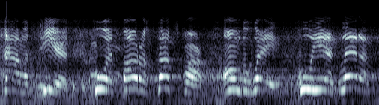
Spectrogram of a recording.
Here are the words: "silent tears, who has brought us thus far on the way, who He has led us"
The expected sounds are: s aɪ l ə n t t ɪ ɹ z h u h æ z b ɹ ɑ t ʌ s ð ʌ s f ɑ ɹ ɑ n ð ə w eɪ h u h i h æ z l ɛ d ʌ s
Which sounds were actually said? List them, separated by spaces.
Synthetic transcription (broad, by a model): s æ l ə n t t ɪ ɹ z h u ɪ z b ɑ t ʌ s ð ʌ s f ɑ ɹ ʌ n ð ə w eɪ h u h i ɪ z l ɛ d ʌ s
